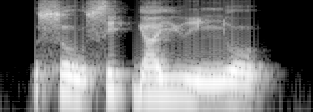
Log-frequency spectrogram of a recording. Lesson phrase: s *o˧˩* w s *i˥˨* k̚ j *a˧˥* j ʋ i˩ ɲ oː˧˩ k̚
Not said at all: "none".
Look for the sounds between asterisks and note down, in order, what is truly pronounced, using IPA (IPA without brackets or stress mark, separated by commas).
o˧˩, i˥˨, a˧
